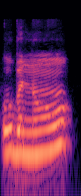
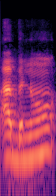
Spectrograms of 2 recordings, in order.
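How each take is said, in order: First: The word begins with a u vowel. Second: The word begins with an a vowel. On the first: "Bukan juga ubnu" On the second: "atau abnu"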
